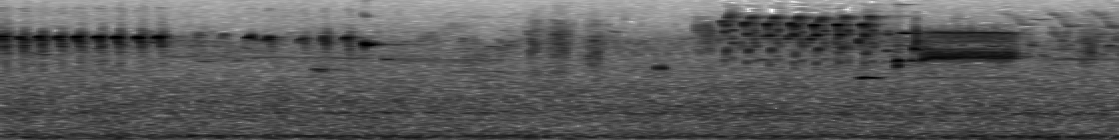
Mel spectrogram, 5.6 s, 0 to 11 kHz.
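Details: A male yellow-headed blackbird gives a grating, rasping song ending in a long harsh buzz after a run of quick high ticking notes, with faint rural background noise, at Turtle River State Park, North Dakota, 26 June 2009.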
